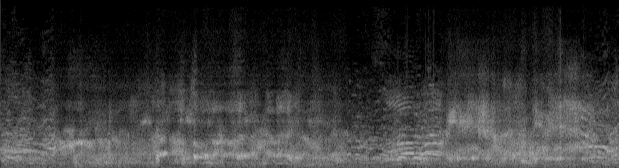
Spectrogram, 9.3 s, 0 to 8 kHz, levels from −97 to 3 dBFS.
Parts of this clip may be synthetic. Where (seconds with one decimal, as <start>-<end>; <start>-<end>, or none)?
0.8-5.2; 6.6-8.7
